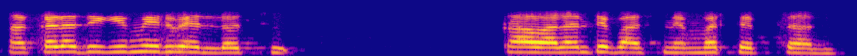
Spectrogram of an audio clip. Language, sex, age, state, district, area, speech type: Telugu, female, 18-30, Telangana, Ranga Reddy, urban, conversation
